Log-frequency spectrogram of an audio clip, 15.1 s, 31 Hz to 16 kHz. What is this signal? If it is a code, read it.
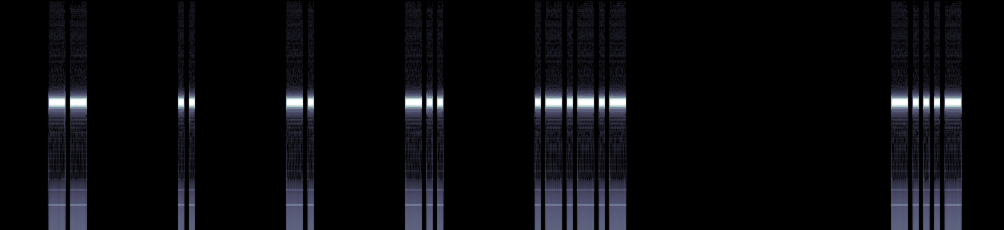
Morse code, heard as a keyed tone, about 15 wpm, spaced as for 5 wpm, 1000 Hz. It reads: MIND. <BT>
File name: qotdfiles / 5wpm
